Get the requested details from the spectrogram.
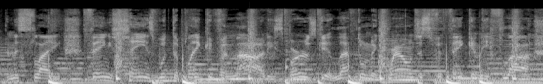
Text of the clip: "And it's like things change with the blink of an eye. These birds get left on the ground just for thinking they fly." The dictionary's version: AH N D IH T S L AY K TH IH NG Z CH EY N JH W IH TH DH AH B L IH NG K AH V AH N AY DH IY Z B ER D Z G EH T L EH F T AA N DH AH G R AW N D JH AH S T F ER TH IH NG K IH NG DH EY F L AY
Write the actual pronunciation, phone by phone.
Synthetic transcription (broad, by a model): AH N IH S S L AY K TH IH NG Z CH EY N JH W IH DH AH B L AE NG K AH V AH N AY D IY S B ER Z G EH T L EH F T N DH AH G R AW N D JH AH S T F ER TH IH NG K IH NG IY F L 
